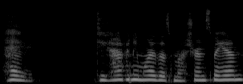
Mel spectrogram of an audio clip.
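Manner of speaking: whispering. The speaker voices a friend who approaches the listener; whispering.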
